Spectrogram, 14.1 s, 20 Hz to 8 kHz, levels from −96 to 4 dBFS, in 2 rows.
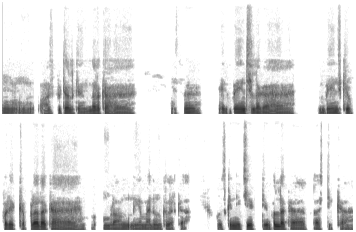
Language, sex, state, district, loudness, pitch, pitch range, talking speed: Hindi, male, Bihar, Gaya, -23 LUFS, 85 Hz, 80-95 Hz, 130 wpm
